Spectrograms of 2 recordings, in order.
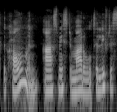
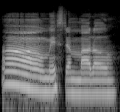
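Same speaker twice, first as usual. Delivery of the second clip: slow, louder despairing fondness; exasperated George; 6 dB louder, much slower than usual. A narrator's reading. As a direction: drag the name out. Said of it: "George was just about to say".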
